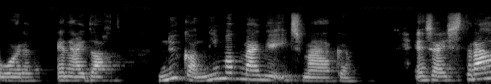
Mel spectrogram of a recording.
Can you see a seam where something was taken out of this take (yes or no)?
no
